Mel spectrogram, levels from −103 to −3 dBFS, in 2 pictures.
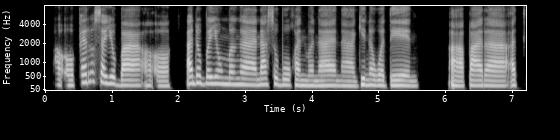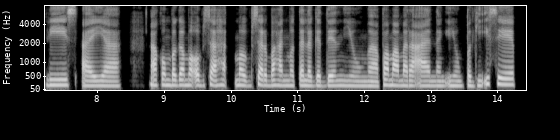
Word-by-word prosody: Oo, 185 -2 -2
pero 285 +4 -1
sa'yo 245 - +1
ba? 185 0 +3 0.2
Oo. 165 -1 -3 0.2
Ano 250 +2 +4
ba 245 - +1
'yong 240 -1 +1
mga 210 -3 +1
nasubukan 200 -2 0
mo 175 - -2
na, 180 +1 +1
na 170 -1 -2
ginawa 185 -3 +1
din, 175 -1 0 0.5
ah, 165 -1 +3
para 180 -2 +2
at 185 +1 -1 0.2
least 195 0 +1
ay, 170 0 +1
ah, 165 0 0 0.5
ah, 190 - +3
kumbaga 190 -1 +1
maobsaha 185 0 +1 0.2
maobserbahan 180 -1 0
mo 175 - -2
talaga 175 -1 0
din 175 +2 -1
'yong, 165 -1 -4
ah, 160 -1 +1
pamamaraan 175 -2 +1
ng 165 - -3
iyong 170 -1 -3
pag-iisip 205 +5 0
180 Hz, 140 wpm, -23 LUFS, 170-195 Hz, 0.5 s, Ano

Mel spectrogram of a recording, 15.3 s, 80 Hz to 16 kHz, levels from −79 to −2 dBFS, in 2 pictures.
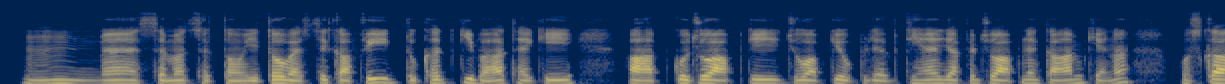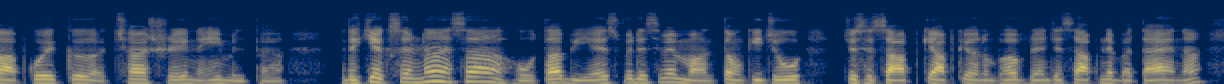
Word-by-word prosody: हुँ। 135 - -6 0.4
मैं 130 0 +1
समझ 125 +1 -2
सकता 115 0 -4
हूँ, 115 - -1
ये 120 - 0
तो 145 - +6
वैसे 125 +2 0
काफ़ी 155 +6 +2
दुख़द 145 0 -3
की 160 - +2
बात 130 +1 +1
है 125 - -1
कि 130 +3 -1 0.4
आपको 120 +4 +4
जो 145 - +3
आपकी 140 +2 +3
जो 135 - -2
आपकी 130 +3 -1
उपलब्धियाँ 125 +1 -5
हैं 140 - 0
या 135 - +1
फिर 140 +2 -7
जो 135 - 0
आपने 135 +3 +2
काम 130 +2 +1
किया 150 -4 -6
है - - -10
ना, 155 +4 -2 0.3
उसका 135 +3 +4
आपको 145 +3 +2
एक 150 0 -4
अच्छा 145 +2 0
श्रेय 145 -1 -4
नहीं 135 +1 -4
मिल 115 -3 -7
पाया। 110 0 -9 0.4
देखिए, 140 +7 +3
अक़्सर 175 +2 -3
ना 210 +5 +4
ऐसा 200 +2 +2 0.2
होता 120 +6 +3
भी 135 -5 -5
है, 135 - -1
इस 150 +1 -8
वज़ह 155 -1 -1
से 165 +4 -9
मैं 180 - 0
मानता 120 -1 0
हूँ 130 - -4
कि 135 - -1
जो 140 +1 +1 0.3
जिस 150 -1 -1
हिसाब 130 -2 +4
के - - +3
आपके 135 +3 +3
अनुभव 130 +1 -3
है, 130 - -3
जैसा 140 0 0
आपने 145 +2 +1
बताया 125 +1 0
ना, 155 +7 -5
135 Hz, 245 wpm, -25 LUFS, 125-145 Hz, 0.4 s, तो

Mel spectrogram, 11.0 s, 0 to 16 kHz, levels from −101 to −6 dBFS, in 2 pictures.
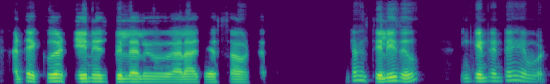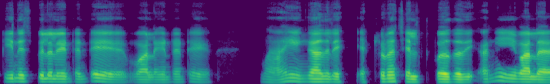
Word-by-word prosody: అంటే, 115 - -3
ఎక్కువగా 145 +2 +3
టీనేజ్ 135 0 +4
పిల్లలూ 125 -2 +3 0.3
అలా 115 +1 +3
జేస్తా 115 +1 -3
ఉంటారు. - - -18 0.8
అంటే - - -1 0.2
తెలీదు. 140 +1 +5 0.6
ఇంకేంటంటే, 150 +4 0 0.2
వ్ - - -12 0.2
టీనేజ్ 135 0 -2
పిల్లలేంటంటే 125 +1 0 0.4
వాళ్ళేంటంటే 110 +2 -6 0.8
ఆహ్, 105 +6 -6
ఏం 130 - -4
గాదులే. 120 -2 +3 0.2
ఎట్లున్నా 135 +1 -1
చెల్లిపోతది 115 -1 +2
అని 160 +7 -7 0.2
వాళ్ళ 115 -1 +5
125 Hz, 115 wpm, -28 LUFS, 115-135 Hz, 0.8 s, తెలీదు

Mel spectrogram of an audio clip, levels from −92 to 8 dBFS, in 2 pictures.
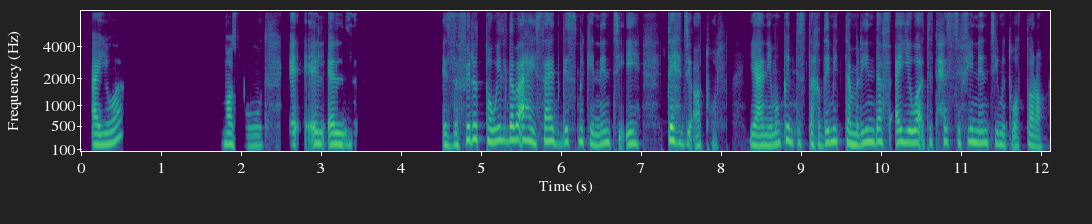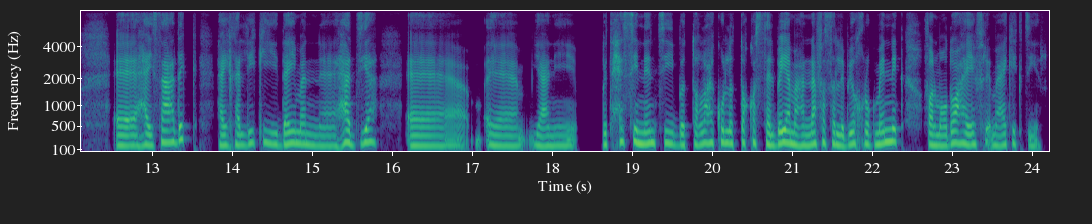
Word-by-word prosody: أيوه. 185 - +2 1.3
مضبوط. 160 -3 -3 0.3
آآ - - +3 0.3
ال 190 - +2
ال 180 -1 +3 1.2
الزفير 180 +10 0
الطويل 235 -2 +2
ده 250 - +6
بقى، 245 -1 +6
هيساعد 220 -1 +2
جسمِك 215 0 -3
إن 170 -1 -2
أنتِ 200 0 -1
إيه؟ 185 +2 -1 0.4
تهدي 215 -7 +6
أطول، 165 +1 -8 0.4
يعني 165 -1 +2
ممكن 200 +6 0
تستخدمي 195 +2 -1
التمرين 205 -1 +2
ده 225 - +2
في 215 - -6
أي 210 0 +4
وقت 210 +1 +2
تحسي 210 -1 -4
فيه 220 +3 -2
إن 210 - +3
أنتِ 200 -1 -2
متوترة، 160 -3 -5 0.5
آآ 165 0 +2
هيساعدِك، 210 +9 +1 0.3
هيخليكِ 170 +5 -2
دايمًا 185 -2 +1 0.2
هادية، 210 +2 +1 0.4
آآ، 160 0 -2 0.2
آآ، 160 -2 -2
يعني 160 -1 -3 0.3
بتحسي 220 +4 0
إن 190 -2 +5
أنتِ 200 +1 +1
بتطَّلعي 180 +2 -1
كل 200 0 +1
الطاقة 200 +1 -2
السلبية 190 +1 +4
مع 175 -4 +2
النَّفَس 185 +3 0
اللي 170 -3 +3
بيخرج 185 +1 -1
منِّك. 215 +4 +3 0.3
فالموضوع 170 +3 +2
هيفرِق 180 -3 0
معاكِ 165 +1 -2
كتير. 160 -4 -8
185 Hz, 130 wpm, -24 LUFS, 165-210 Hz, 1.3 s, ده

